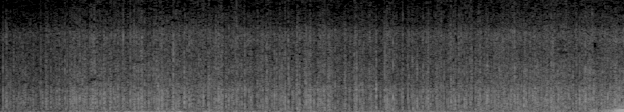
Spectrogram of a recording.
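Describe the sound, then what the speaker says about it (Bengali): Heavy rain pours steadily on a river where fishermen cast nets for catfish, a dense unbroken hiss of drops on water filling the whole stretch alone without voices. "বৃষ্টি পড়ছে খুব জোরে"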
